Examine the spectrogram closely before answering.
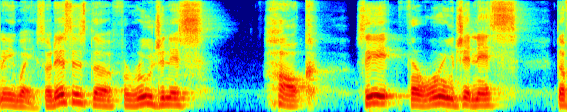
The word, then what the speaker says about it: Ferruginous: Okay, this is how you pronounce it. Ferruginous hawk.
